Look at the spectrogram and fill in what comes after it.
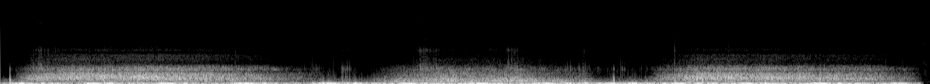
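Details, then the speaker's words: Normal bronchial breath sounds heard over the trachea and larynx: loud, high-pitched, harsh, tubular and hollow, with inspiration much shorter than expiration and a clear pause between phases. "the answer is bronchial breast sounds the pitch is high and Loud the quality is Harsh tubular and Hollow as the inspiration is a lot shorter than the expiration the location for a normal sound is over the trachea and larynx"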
